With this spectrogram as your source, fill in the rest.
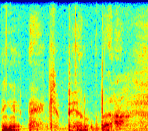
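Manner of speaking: fast, soft, muttered whispered aside.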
